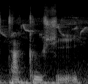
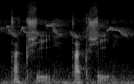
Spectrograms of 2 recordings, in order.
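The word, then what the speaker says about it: タクシー: Like taxi is takushi, taxi, not taxi, takushi.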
